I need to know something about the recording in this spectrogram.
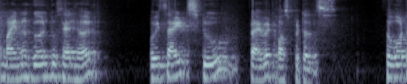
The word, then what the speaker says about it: oocyte: Then it is looking at group of persons had forced a minor girl to sell her oocytes to private hospitals.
